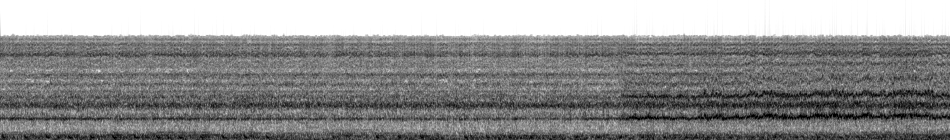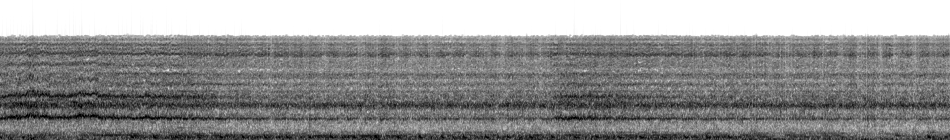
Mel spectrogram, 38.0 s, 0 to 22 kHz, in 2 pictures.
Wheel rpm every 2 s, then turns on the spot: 160, 160, 160, 160, 160, 160, 160, 170, 170, 160, 160, 160, 160, 160, 160, 160, 160, 160, 160.
none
